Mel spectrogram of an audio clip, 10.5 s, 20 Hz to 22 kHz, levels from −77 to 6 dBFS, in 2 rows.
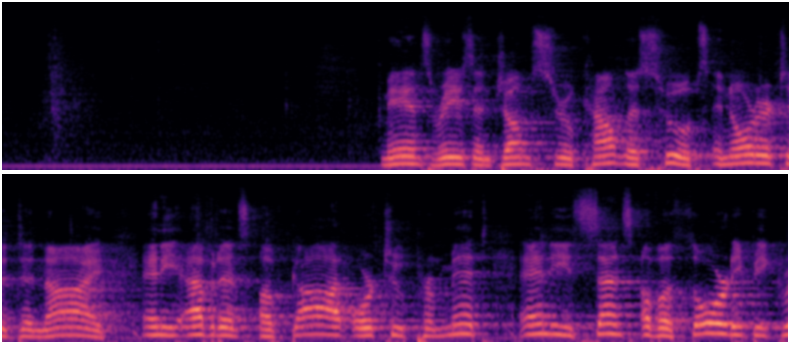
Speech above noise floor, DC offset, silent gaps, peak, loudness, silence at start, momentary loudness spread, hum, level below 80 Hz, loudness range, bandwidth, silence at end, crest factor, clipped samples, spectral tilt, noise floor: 29 dB; under 0.1%; none; -4 dBFS; -21 LUFS; 0.35 s; 7 LU; none; -42 dBFS; 5 LU; 15.5 kHz; 0 s; 18 dB; under 0.1%; -6.5 dB/octave; -49 dBFS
